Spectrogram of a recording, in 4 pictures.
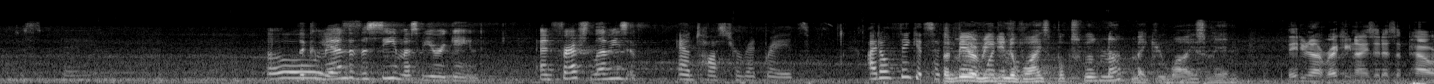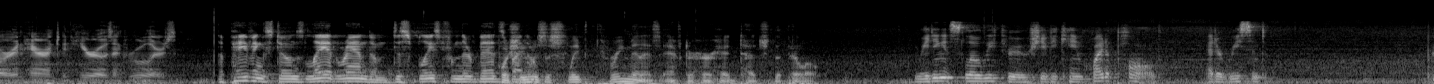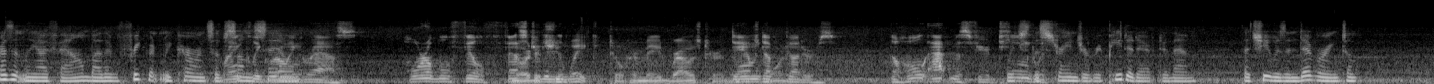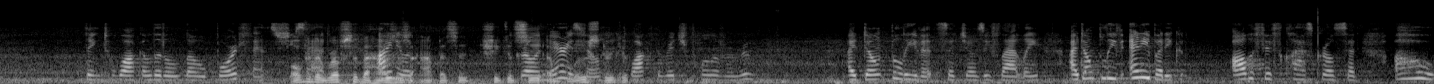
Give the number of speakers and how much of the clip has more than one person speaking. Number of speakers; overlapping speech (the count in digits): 9, about 14%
